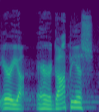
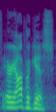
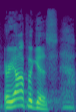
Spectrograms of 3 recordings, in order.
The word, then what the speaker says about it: Areopagus: Paul was standing in the midst of the Areopagus. I'm not saying that right, am I? Thank you, Jeff. Areopagus. It was not coming out. I needed help this morning. Thank you. Areopagus.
